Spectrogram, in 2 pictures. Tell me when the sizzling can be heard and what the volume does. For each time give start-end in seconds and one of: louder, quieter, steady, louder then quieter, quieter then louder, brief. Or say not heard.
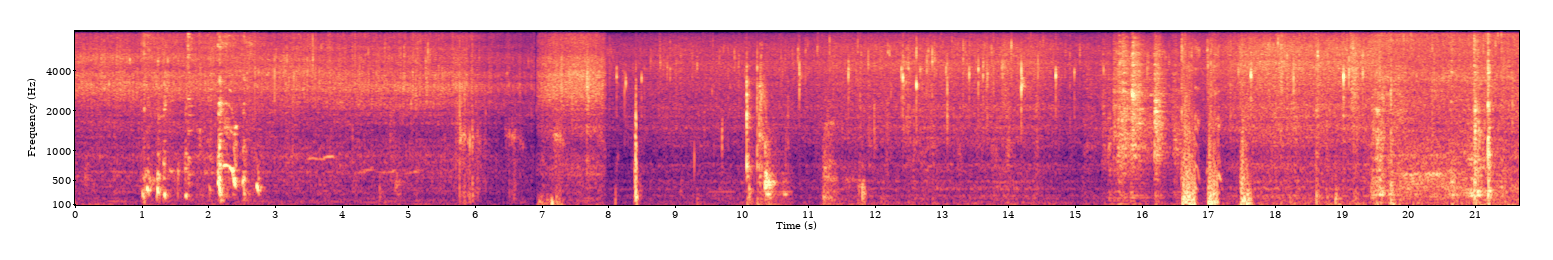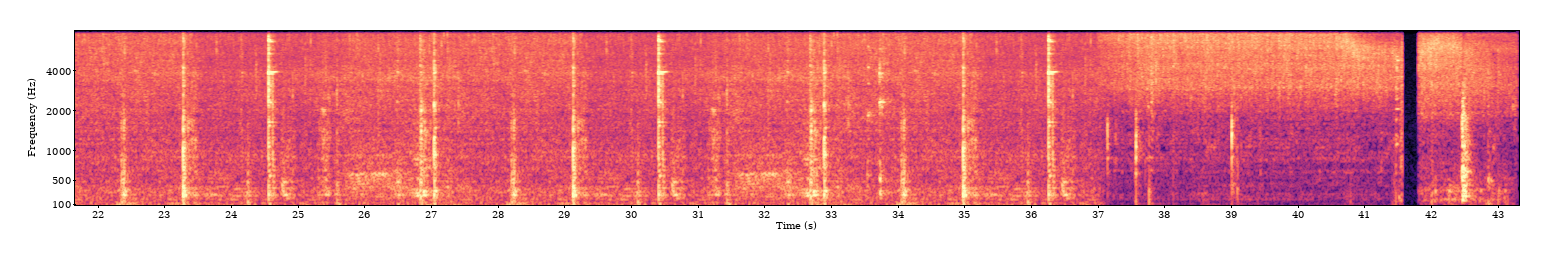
0.0-43.2 louder.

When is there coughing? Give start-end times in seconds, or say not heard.
1.0-2.9, 16.6-17.7, 32.8-34.0.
